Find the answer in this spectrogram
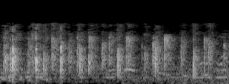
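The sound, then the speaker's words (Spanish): Audience applause for guests from Majalrayo, heard as rhythmic clapping with many sharp, evenly spaced claps beating in a quick, steady pulse. “Un aplauso para ellos, que son de Majalrayo.”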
